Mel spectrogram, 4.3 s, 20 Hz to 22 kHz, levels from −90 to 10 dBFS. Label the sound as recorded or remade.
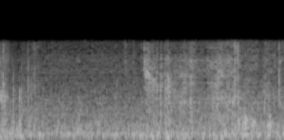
remade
